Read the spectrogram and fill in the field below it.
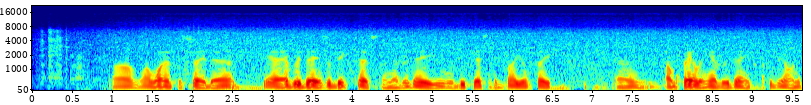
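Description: A man talks close to a phone microphone.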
